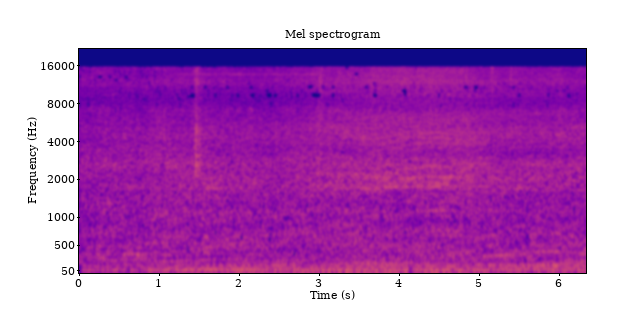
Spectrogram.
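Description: Street traffic: a steady low rumble of motor vehicles on the road, with an engine tone rising and falling faintly in the second half.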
